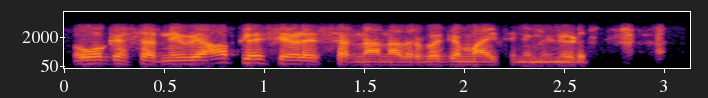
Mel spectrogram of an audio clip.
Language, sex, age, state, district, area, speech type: Kannada, male, 30-45, Karnataka, Raichur, rural, conversation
